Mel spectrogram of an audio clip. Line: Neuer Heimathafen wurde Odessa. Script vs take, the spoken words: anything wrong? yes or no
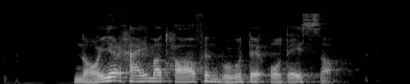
no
